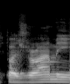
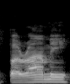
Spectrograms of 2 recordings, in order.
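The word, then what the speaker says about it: Bajrami: barami as well because people have said it's bami it's barami yeah know I mean can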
